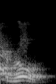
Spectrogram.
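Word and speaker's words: ρ: इस सिंबल को प्रोनाउंसिएशन है बेटा रो। क्या प्रोनाउंसिएशन है?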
